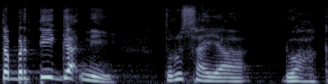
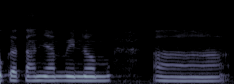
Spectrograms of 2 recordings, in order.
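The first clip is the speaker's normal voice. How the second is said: ordinary talk, nothing marked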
